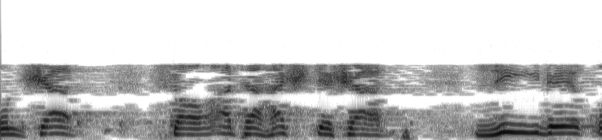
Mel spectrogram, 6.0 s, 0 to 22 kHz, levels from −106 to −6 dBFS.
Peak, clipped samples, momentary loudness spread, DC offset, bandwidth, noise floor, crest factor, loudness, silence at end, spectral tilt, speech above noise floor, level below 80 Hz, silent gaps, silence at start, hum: -4 dBFS; under 0.1%; 18 LU; under 0.1%; 3.4 kHz; -49 dBFS; 16 dB; -20 LUFS; 0 s; -11.5 dB/octave; 30 dB; -54 dBFS; none; 0 s; none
